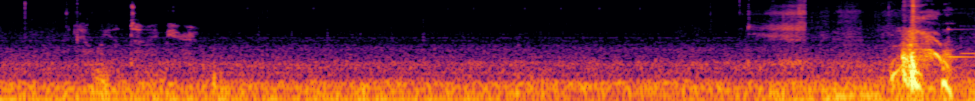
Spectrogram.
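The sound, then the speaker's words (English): A single sharp sneeze bursts out near the end, following several seconds of low, steady rumble like a car interior, with faint breathy sounds earlier on. “Sorry for the sneeze.”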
